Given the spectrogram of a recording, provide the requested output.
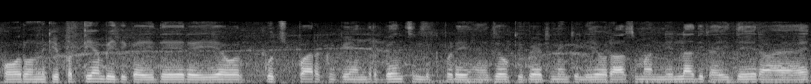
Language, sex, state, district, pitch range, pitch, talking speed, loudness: Hindi, male, Rajasthan, Bikaner, 115-120 Hz, 115 Hz, 205 wpm, -16 LUFS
